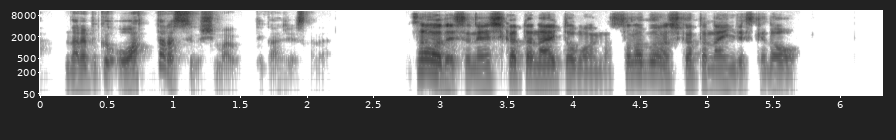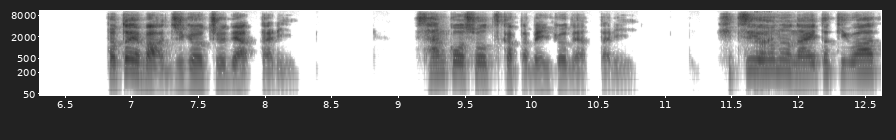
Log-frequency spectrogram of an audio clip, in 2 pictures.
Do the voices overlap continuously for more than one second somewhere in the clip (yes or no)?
no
